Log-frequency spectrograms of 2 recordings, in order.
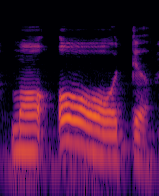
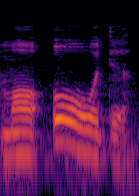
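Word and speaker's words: מְאֹד: 그래서 모오드 알렙 밑에 뾰족한 그거는 강세입니다. 모오드 약간 끊어요.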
